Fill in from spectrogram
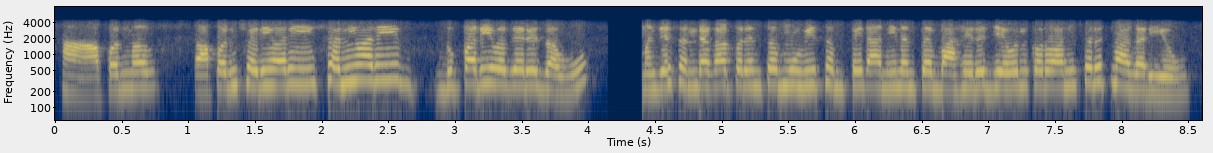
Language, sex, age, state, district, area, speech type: Marathi, female, 18-30, Maharashtra, Ratnagiri, rural, conversation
